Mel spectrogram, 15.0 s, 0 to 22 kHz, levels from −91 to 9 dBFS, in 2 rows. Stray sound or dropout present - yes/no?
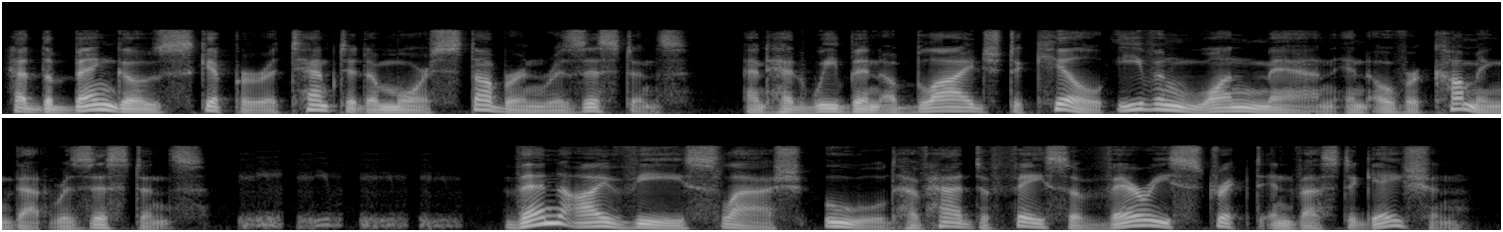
yes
